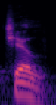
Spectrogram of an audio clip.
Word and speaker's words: Celo: E ali naquele período ali da Itália ali, Cello também, porque C-E-L-O, e se pronuncia Cello, talvez, mas Cello.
